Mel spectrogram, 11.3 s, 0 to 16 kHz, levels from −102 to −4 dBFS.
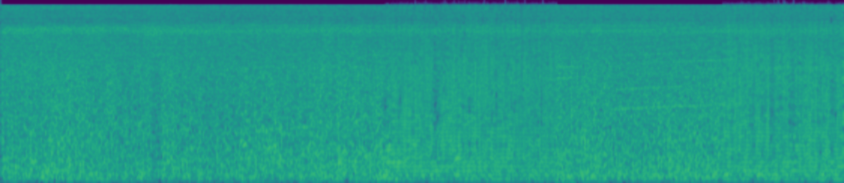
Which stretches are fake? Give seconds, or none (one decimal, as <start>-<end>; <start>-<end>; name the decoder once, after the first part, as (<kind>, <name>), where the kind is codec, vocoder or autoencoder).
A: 5.1-7.4 (vocoder, BigVGAN v2); 9.6-11.3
